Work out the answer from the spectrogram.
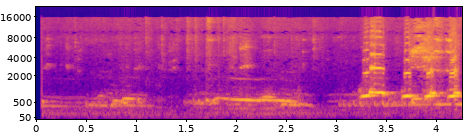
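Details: Spotted dove cooing: low, mellow notes that rise and fall, then a brighter, louder burst of cooing near the end, with faint indoor room sound.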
